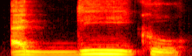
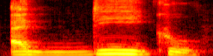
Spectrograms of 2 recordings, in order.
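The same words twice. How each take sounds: No difference in how they are said.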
